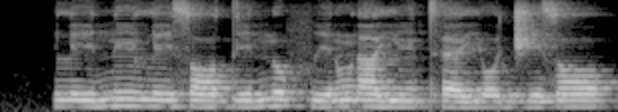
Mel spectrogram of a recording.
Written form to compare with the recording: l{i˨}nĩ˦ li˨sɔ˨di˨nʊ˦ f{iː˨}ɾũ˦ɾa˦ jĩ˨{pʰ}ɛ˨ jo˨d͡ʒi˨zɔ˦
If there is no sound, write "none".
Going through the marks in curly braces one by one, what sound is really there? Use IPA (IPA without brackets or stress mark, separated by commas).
i˨, i˨, tʰ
